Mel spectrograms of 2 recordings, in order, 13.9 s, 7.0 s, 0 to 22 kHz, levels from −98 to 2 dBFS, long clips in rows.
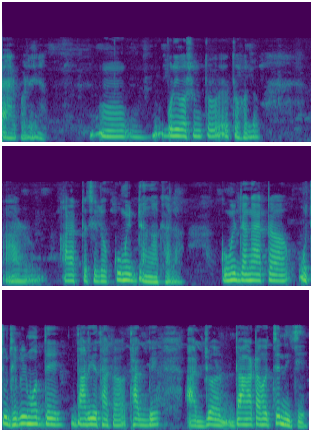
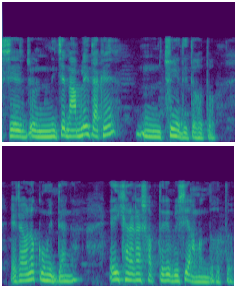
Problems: constant background noise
